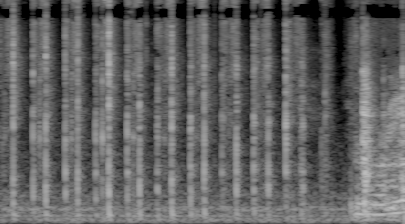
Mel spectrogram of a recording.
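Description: A deck of oracle cards being shuffled by hand: a quick, irregular run of card flicks and clicks, several a second, with cards slipping out and dropping onto the cards on the table.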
